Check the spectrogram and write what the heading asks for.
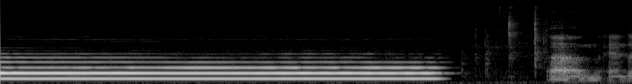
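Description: Bassoon, fitted with an unmarked #2 standard-bend bocal, holding one long steady note at the top of a rising scale, cut off about four and a half seconds in. A man's voice follows near the end.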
